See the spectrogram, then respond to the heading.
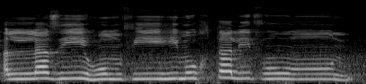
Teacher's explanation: اب دیکھیں تیسری مثال ہے میم ساکن پلس آل ادر لیٹر، کوئی اور لفظ، تو اگر میم ساکن کے بعد با نہ آئے، کوئی اور لفظ آئے، تو ہم نے اظہار کرنا ہے، اخفاء نہیں کرنا، ہم نے غنے کی طرح نہیں پڑھنا، ہم نے واضح کر کے پڑھنا ہے،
